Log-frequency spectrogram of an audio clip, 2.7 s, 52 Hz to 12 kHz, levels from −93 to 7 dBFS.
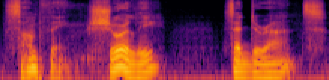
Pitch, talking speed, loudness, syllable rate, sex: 100 Hz, 85 wpm, -19 LUFS, 4.8 syllables/s, male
